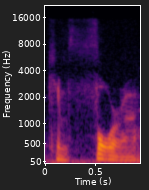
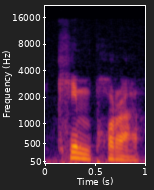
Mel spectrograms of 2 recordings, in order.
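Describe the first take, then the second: First: The middle consonant is an f sound. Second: The middle consonant is a breathy p sound. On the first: This is the more modern pronunciation. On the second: This is the older, ancient pronunciation.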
